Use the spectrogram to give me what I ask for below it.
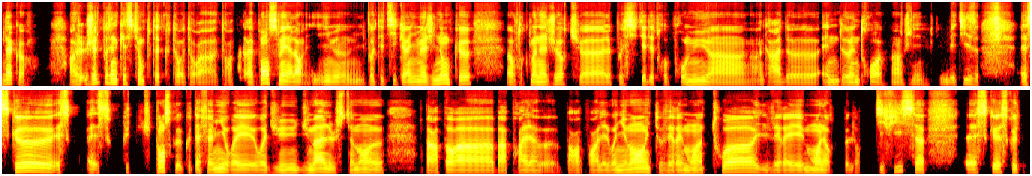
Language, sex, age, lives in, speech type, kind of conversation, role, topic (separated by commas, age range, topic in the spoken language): French, male, 50-54, France, conversation, podcast, host, Quelle place ta famille accorde-t-elle à l’équilibre entre le travail et la vie personnelle ?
